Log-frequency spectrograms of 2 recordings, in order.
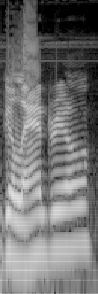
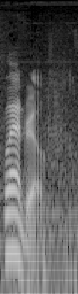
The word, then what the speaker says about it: Galadriel: know it's one of those the blade of galandriel or galandria Galadriel yeah look I could still do that one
